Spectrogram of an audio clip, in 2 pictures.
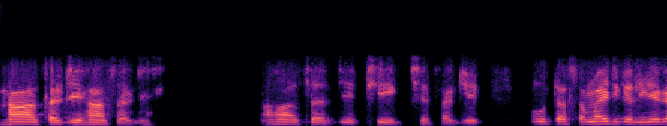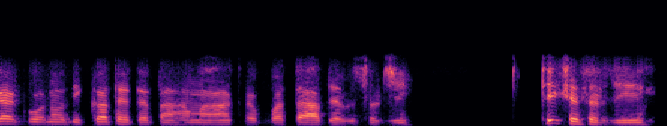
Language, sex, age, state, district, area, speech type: Maithili, male, 30-45, Bihar, Purnia, rural, conversation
